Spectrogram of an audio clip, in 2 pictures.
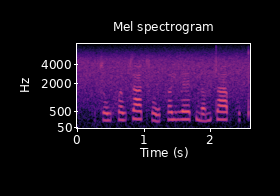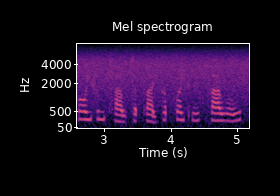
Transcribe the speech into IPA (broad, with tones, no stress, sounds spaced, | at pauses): t͡s o˨ w f ɐ˧ w t͡s aː˥ t͡sʰ o˨˩ w h ɐ˥ j l ɛː˥ k̚ n̪ ɐ˨˥ n t̪ aː˥ p̚ f ʊ˨˥ k̚ t̪ʰ ɔː˥ j f ɪ˥ ŋ t͡sʰ aː˨˩ w t͡s ɐ˨ p̚ f aː˨˩ j k ɐ˥ p̚ f ɐ˧ j pʰ yː˨˥ k̚ f aː˧ w o˨˥ w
